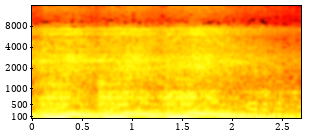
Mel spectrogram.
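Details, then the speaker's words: Bajaj Avenger motorcycle after engine oil refill: clean throttle blips, pitch rising and falling smoothly, no clatter or knocking; normal engine revving. "देखिए इसका engine का sound जो है बिल्कुल सही है जितना रहना चाहिए बिल्कुल सही"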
